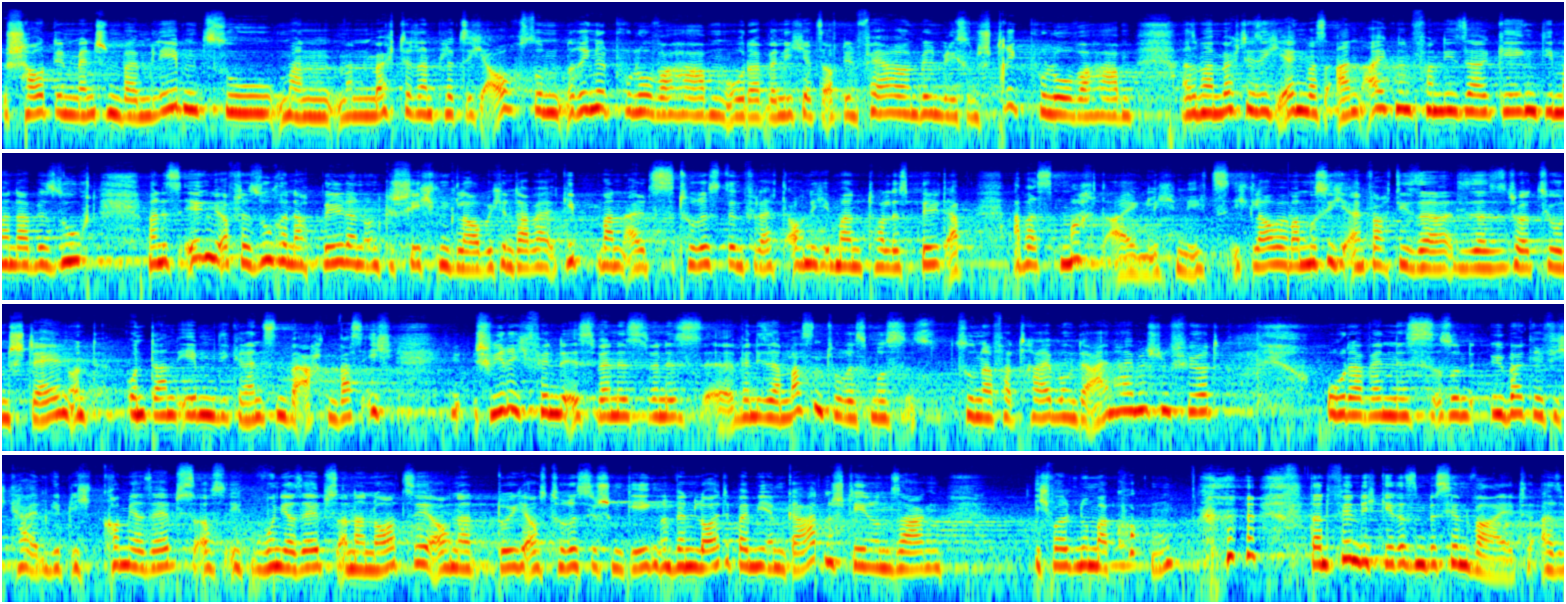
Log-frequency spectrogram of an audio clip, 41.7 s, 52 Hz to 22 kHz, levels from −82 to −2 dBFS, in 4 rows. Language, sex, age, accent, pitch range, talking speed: German, female, 40-59, German, 205-245 Hz, 225 wpm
